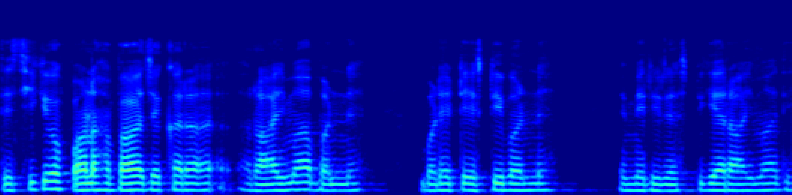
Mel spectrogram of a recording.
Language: Dogri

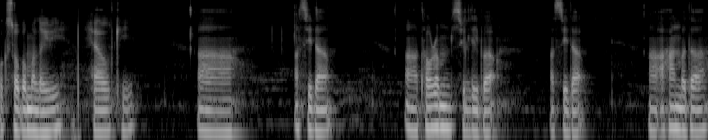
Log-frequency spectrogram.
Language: Manipuri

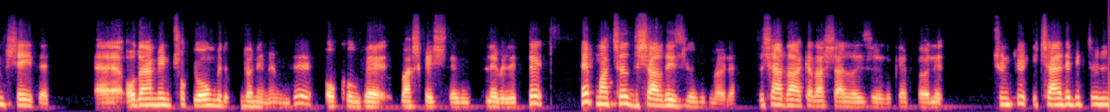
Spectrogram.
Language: Turkish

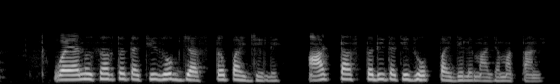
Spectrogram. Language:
Marathi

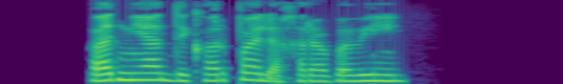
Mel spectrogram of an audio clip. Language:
Pashto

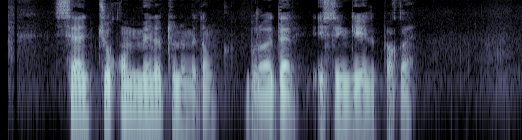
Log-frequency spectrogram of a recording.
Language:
Uyghur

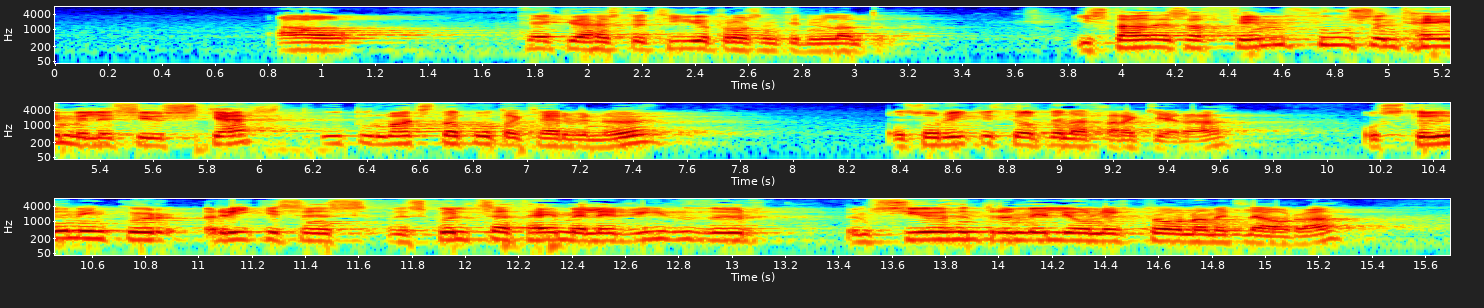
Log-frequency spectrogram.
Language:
Icelandic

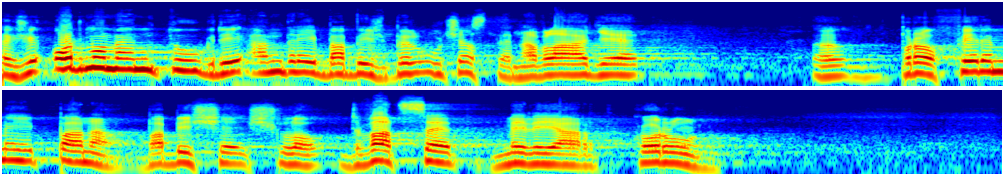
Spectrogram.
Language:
Czech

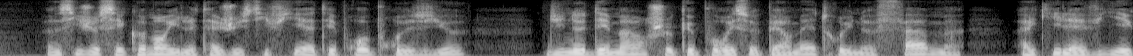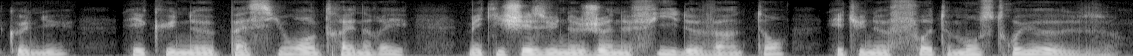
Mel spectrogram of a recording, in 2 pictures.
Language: French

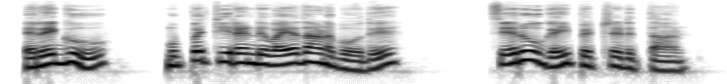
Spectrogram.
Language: Tamil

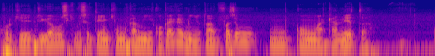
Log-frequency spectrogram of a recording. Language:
Portuguese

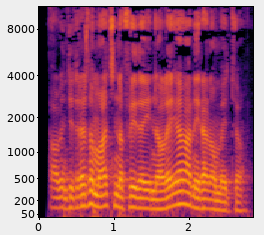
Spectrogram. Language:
Catalan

